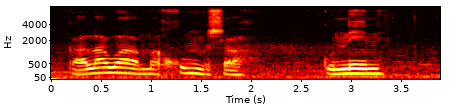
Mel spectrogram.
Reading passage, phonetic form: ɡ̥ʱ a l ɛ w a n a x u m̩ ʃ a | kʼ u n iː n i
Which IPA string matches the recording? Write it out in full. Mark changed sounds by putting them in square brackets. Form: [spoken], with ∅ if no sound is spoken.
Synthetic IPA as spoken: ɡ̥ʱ a l [a] w a [m] a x u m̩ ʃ a | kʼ u n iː n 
